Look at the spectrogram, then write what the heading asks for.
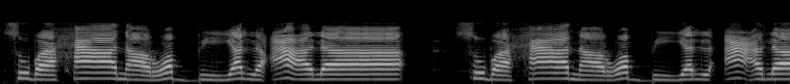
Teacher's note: आइन को आपने बेटा गले से निकालना है।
